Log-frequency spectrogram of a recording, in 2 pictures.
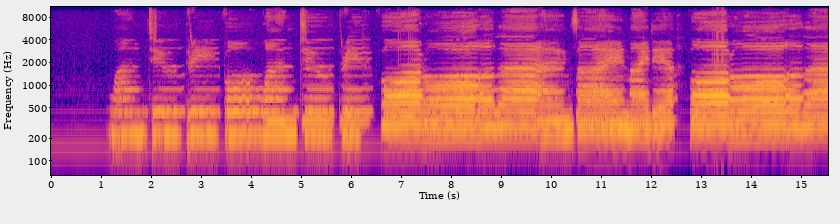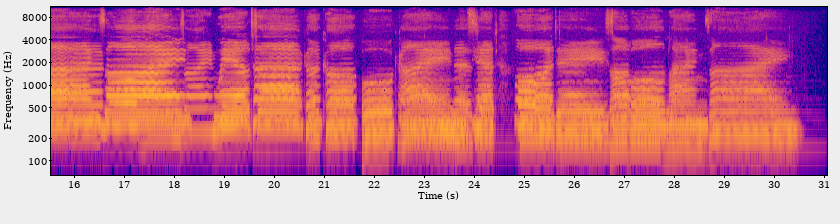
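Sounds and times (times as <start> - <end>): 
full chorus singing words: 1.2 - 30.6.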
